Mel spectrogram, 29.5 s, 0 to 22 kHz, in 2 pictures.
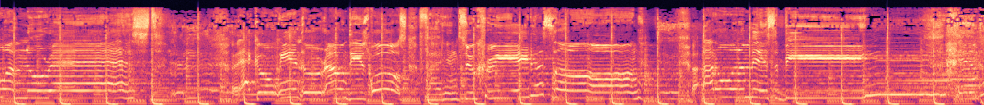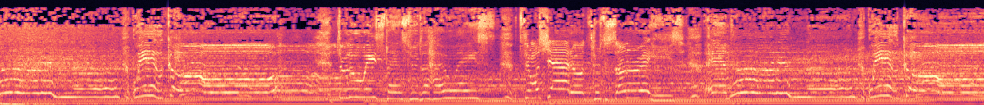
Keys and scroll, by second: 8.5 ctrl+d, 23.5 ctrl+d.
